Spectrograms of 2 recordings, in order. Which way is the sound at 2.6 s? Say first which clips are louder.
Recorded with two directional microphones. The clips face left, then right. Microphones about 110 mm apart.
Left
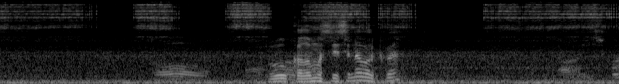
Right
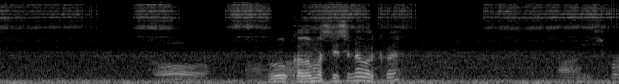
Right 2 dB; 15° right (ahead or behind).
